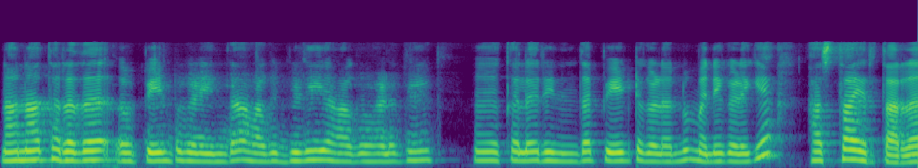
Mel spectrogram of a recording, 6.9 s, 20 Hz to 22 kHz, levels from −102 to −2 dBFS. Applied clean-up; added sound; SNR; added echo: neural mask model DeepFilterNet 3.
